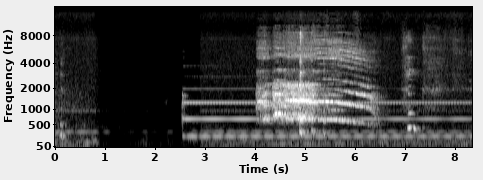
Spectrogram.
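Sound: rooster crowing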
